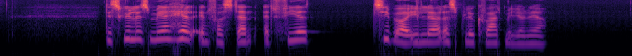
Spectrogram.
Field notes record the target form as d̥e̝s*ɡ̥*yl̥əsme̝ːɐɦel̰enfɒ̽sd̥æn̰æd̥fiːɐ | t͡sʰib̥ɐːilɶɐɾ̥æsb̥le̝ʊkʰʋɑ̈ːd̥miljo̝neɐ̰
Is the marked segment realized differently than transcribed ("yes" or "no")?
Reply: no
